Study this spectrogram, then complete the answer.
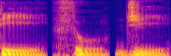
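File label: "tithuji", concatenated syllables; Affixing experiment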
